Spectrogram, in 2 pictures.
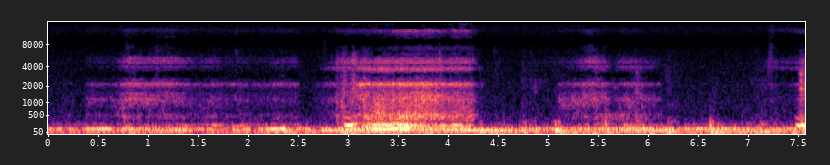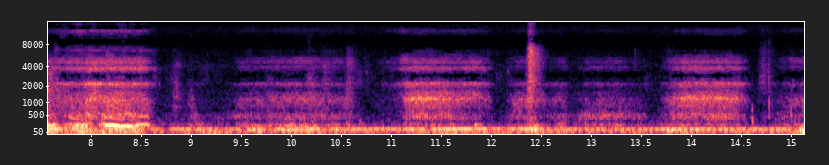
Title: Funny Dog Snoring!!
